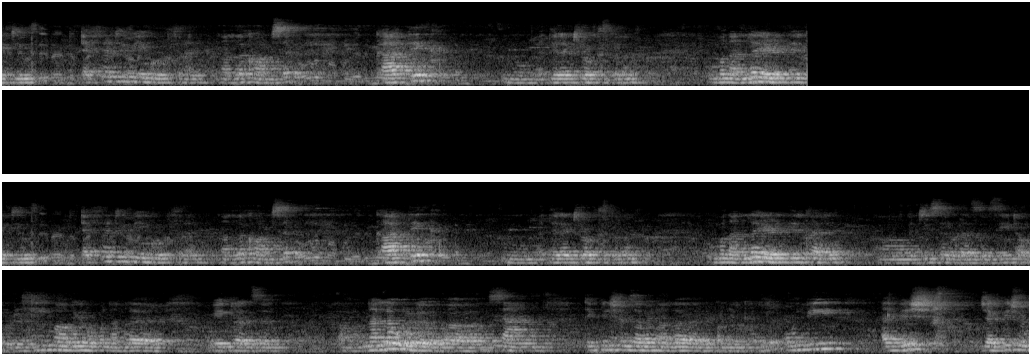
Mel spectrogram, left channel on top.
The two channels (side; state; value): left; drops out; at 8.1 s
